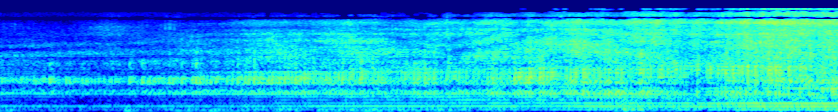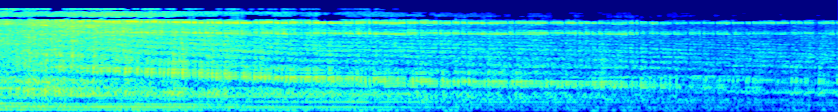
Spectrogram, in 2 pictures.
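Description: A model plane's engine whines overhead, growing louder as it passes close and then falling in pitch as it moves away.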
